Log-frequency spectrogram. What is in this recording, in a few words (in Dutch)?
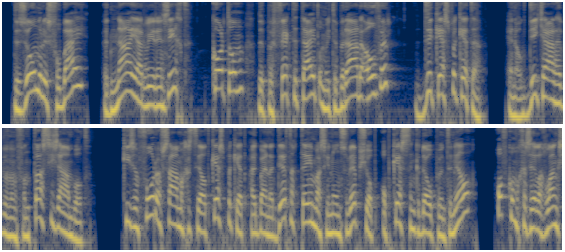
Voiceover commercial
